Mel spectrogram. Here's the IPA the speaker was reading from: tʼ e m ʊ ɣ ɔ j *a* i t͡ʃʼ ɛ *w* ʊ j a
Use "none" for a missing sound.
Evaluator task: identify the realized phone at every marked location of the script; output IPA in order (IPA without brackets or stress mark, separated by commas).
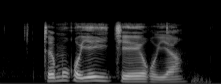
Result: e, ɣ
